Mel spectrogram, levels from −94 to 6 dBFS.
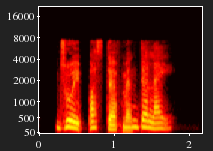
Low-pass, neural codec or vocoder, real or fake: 7.2 kHz; codec, 16 kHz in and 24 kHz out, 0.4 kbps, LongCat-Audio-Codec, two codebook decoder; fake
